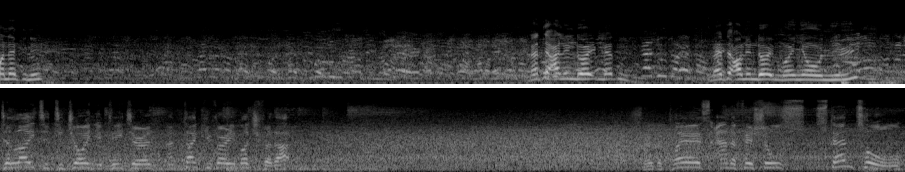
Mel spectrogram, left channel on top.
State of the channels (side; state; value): both; different; correlation -0.01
